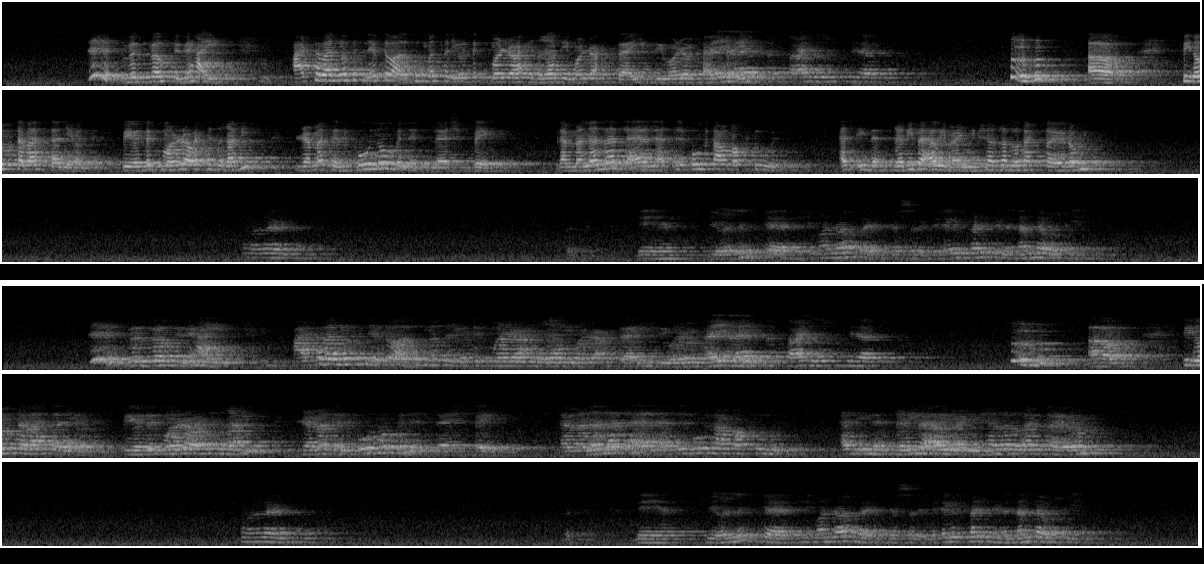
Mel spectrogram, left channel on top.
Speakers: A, on the left; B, on the right.
A: <laughs> بالظبط دي حقيقة عارفة بقى النكت اللي هي بتبقى على طول مثلا يقولك مرة واحد غبي مرة واحد صعيدي مرة مش عارفة
B: ايوه
A: ايه
B: ايوه فالصعايده دول كتير قوي
A: <laughs> اه في نكتة بقى استني اقولك بيقولك مرة واحد غبي رمى تليفونه من الشباك لما نزل لقى لقى التليفون بتاعه مكسور قال ايه ده غريبة قوي مع اني مشغل وضع الطيران
B: غريبه بس بي- بيقول لك آه، في مره آه، بي- سوري بيقول لك الفرق بين النمله والفيل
